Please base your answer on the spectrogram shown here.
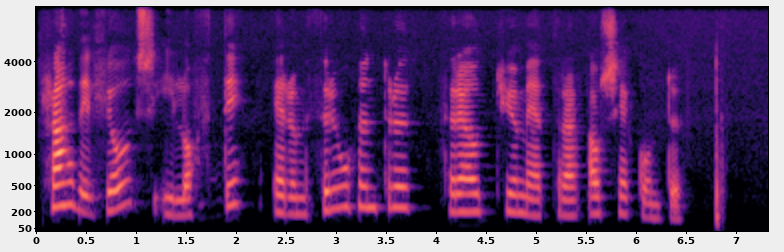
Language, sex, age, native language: Icelandic, female, 60-69, Icelandic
